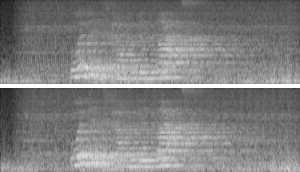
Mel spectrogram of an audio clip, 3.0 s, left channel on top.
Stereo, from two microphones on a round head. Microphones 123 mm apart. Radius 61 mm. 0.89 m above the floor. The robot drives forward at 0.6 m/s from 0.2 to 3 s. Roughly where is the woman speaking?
Centre.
